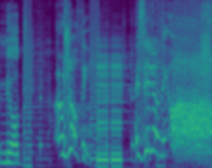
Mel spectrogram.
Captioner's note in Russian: пи-пи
